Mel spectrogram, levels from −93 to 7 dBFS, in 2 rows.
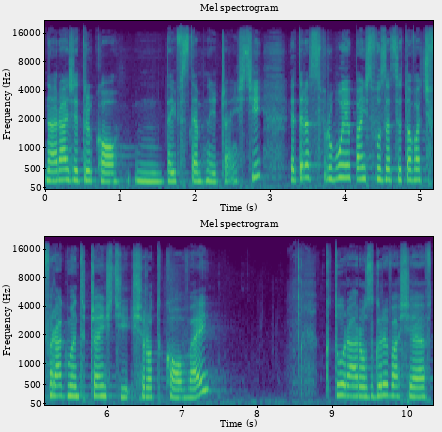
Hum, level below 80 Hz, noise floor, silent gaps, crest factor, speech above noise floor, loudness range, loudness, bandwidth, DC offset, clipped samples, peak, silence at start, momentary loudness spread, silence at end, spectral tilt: none; -56 dBFS; -52 dBFS; none; 18 dB; 34 dB; 3 LU; -19 LUFS; 19 kHz; under 0.1%; under 0.1%; -2 dBFS; 0 s; 9 LU; 0 s; -3.5 dB/octave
